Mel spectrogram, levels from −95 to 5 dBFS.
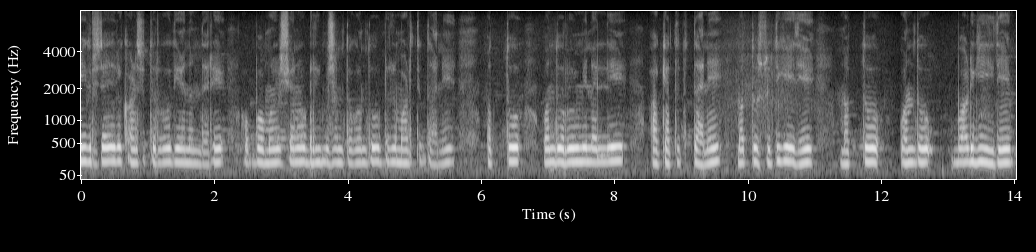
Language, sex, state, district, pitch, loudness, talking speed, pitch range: Kannada, female, Karnataka, Raichur, 205 Hz, -16 LUFS, 95 wpm, 200-210 Hz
